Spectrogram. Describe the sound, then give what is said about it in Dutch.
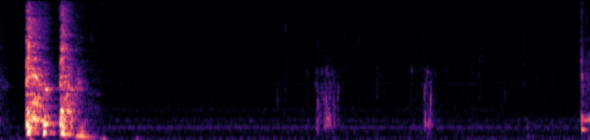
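A person takes a sip of water: two quick, loud bursts like a slurping sip, then a few soft, spaced swallows in otherwise quiet surroundings, with no one talking. “Wacht even, neem een slokje water.”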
